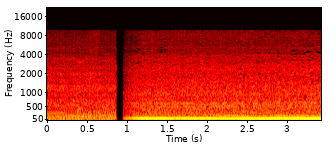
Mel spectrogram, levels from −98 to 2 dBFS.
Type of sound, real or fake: real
